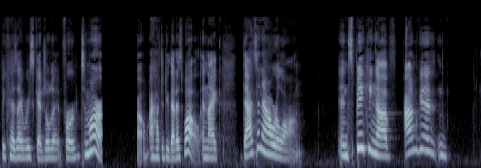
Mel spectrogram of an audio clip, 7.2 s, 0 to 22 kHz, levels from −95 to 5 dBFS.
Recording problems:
audio freezing; at 1.5 s for 0.5 s

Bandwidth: 14.5 kHz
